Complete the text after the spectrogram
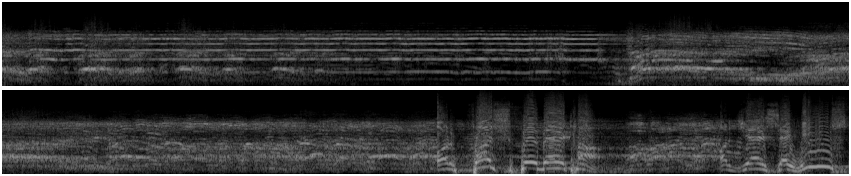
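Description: A large crowd of men chants together loudly.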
